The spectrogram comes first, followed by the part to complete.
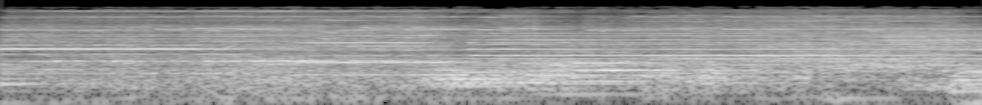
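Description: Bass clarinet and accordion in a contemporary piece, sounding a dense cluster of high, sustained tones: many steady pitches held at once over a noisy hiss, with little low register.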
